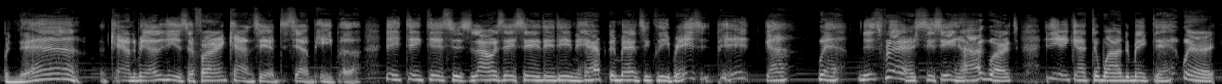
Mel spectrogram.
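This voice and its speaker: A man's voice: on the high side, expressive, moderate pace, pushed and bright, husky, soft background music, full character voice. A man voicing a brash, smug, chain-smoking woman in a dramatized monologue, sneering, profane and boastful. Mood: mocking, indignant.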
